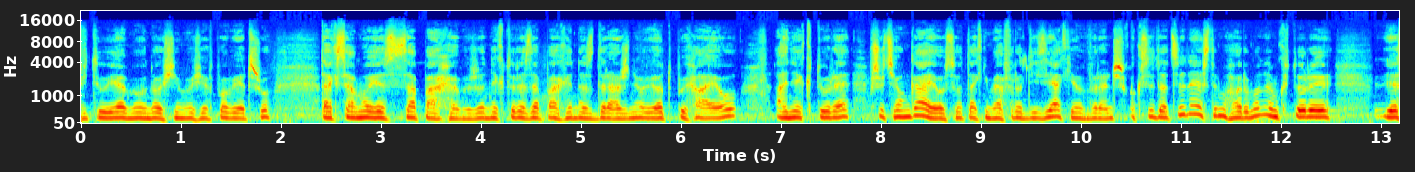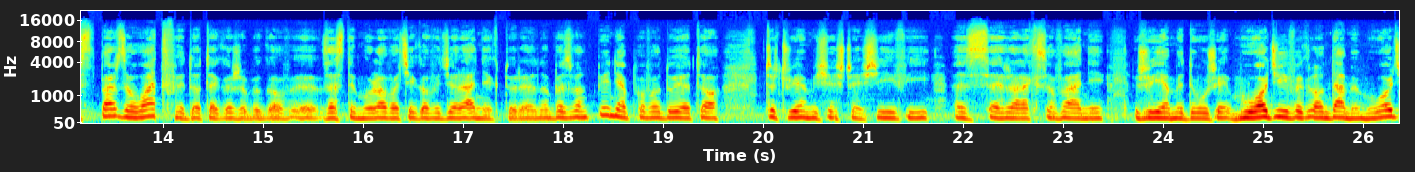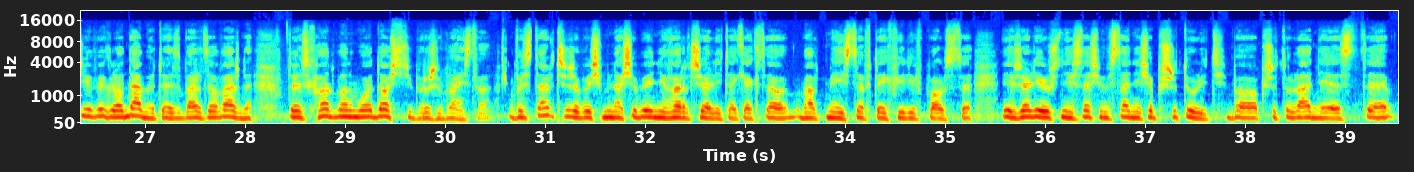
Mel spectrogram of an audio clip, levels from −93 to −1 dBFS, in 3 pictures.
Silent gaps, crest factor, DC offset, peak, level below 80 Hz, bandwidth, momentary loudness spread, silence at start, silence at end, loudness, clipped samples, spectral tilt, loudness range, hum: none; 18 dB; under 0.1%; 0 dBFS; -58 dBFS; 16 kHz; 8 LU; 0 s; 0.05 s; -19 LUFS; under 0.1%; -5 dB/octave; 5 LU; none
